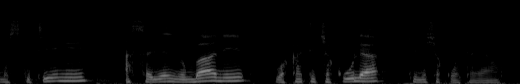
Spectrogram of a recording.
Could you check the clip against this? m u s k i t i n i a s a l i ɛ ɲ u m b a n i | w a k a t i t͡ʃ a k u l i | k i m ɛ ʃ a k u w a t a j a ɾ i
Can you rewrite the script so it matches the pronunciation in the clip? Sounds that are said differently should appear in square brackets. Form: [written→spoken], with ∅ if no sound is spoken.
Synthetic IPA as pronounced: m u s k i t i n i a s a l i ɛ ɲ u m b a n i | w a k a t i t͡ʃ a k u l [i→a] | k i m ɛ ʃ a k u w a t a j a ɾ i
